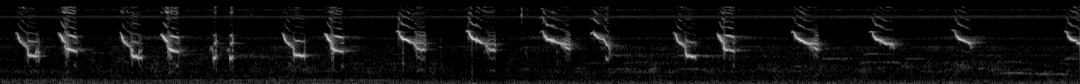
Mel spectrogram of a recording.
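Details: Long-tailed shrike lure recording to start a silent bird singing: a long steady series of paired, sharply falling squeaky notes, repeated about every half second over eleven seconds.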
